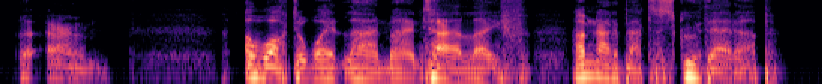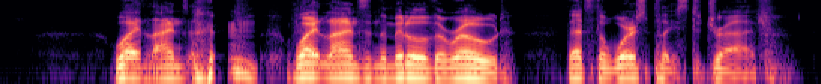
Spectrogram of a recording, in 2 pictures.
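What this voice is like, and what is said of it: Impressions of Keith David and Roddy Piper. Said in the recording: “I'm gonna do a Keith David voice and a Rowdy Roddy Piper voice”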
